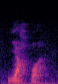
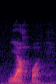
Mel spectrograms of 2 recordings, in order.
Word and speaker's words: Yahweh: And his scholarship had the pronunciation Yahweh. Yod, He, Vav, He. Yahweh. Spending some time on this name because this is very, very, very important.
